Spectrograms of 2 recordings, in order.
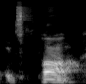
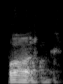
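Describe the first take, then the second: First: Park said pahk, no R; correct park. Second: Park with an audible R; wrong park. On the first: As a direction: model park with the R dropped. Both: Shown as a demonstration.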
